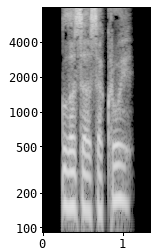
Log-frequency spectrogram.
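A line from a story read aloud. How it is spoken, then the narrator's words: Quiet. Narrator (Russian): произнес он тихо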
